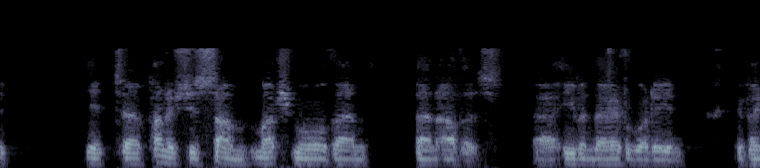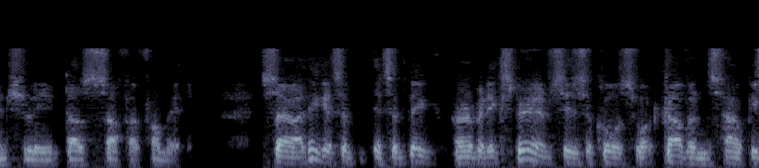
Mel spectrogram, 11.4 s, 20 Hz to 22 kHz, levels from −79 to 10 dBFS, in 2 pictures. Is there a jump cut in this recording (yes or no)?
no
